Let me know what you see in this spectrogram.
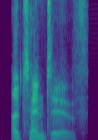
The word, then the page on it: attentive: British English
